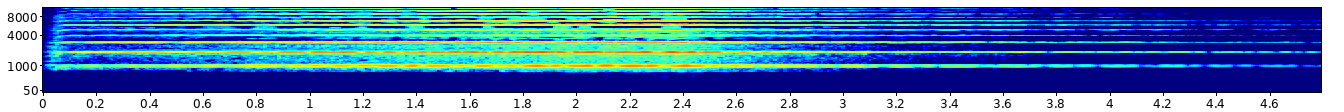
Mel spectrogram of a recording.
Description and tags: Violin Rise B
These sounds are samples taken from our 'Music Based on Final Fantasy' album which will be released on 25th April 2017.
Rise, B, Sample, Violin, String, Music-Based-on-Final-Fantasy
